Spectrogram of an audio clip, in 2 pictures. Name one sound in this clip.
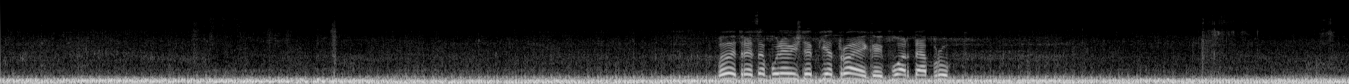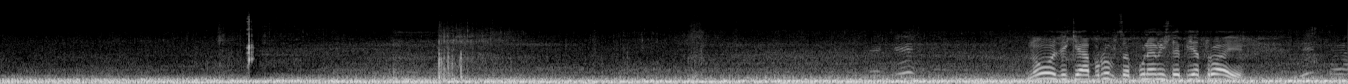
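A quad bike engine idles with a steady low rumble.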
